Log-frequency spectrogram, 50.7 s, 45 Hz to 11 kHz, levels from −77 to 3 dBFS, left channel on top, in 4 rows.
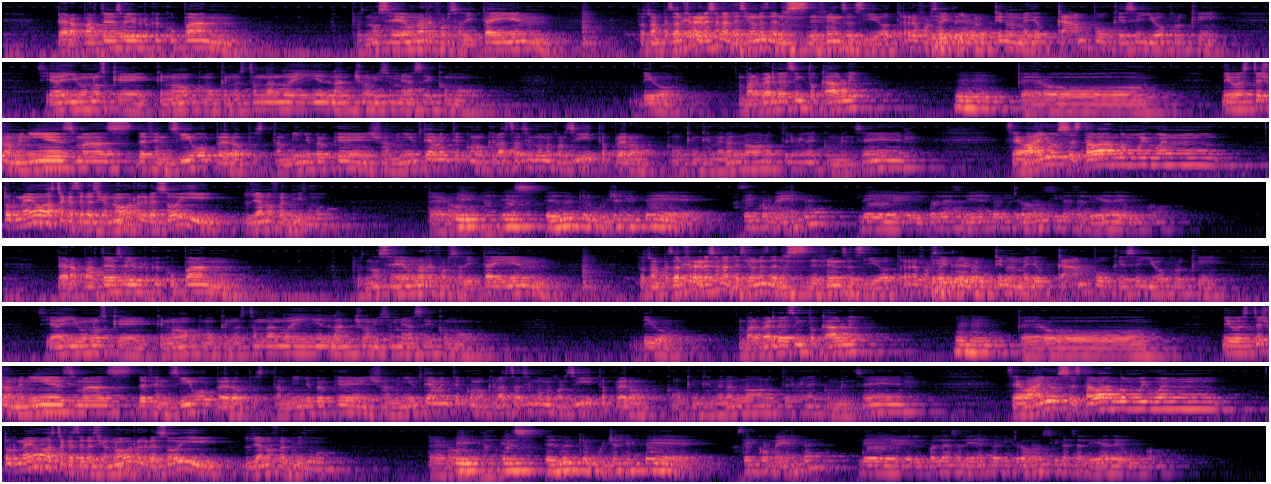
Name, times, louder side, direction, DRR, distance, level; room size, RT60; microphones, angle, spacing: voice 1, 0.6-2.4 3.5-5.5 5.8-5.9 6.4-12.2 13.0-17.5 19.0-19.5 20.0-21.3 22.9-24.2 24.9-34.4 34.8-35.1 35.4-37.6 38.0-41.3 42.3-42.7, left 1 dB, 40° left, 3 dB, 1.8 m, -25 dB
voice 2, 9.3-9.8 22.2-22.6 42.5-44.9 45.4-46.2 46.6-49.5, equal, 25° right, 0 dB, 3.7 m, -26 dB
17.5 x 8.4 x 8.1 m, 1.0 s
head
